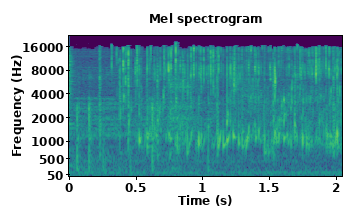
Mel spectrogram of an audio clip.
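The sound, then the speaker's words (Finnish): Coffee poured from a pot into a cup, with only a little left in the pot: a faint, continuous liquid trickle over low background noise, lasting about two seconds. “saako olla lisää kahvia vielä? Tuossa olisi pannussa liru jäljellä vielä. No, kaada tohon joo, niin ei tarvi pois heittää.”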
